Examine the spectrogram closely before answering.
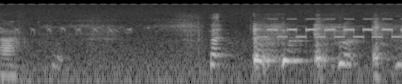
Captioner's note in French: Sonnerie de téléphone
